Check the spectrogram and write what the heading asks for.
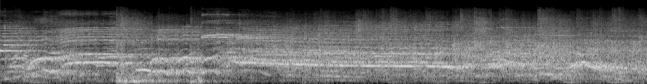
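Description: Indoor volleyball rally: several voices shouting and calling, with a couple of sharp thuds of the ball being struck about one and two seconds in, in a large sports hall.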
